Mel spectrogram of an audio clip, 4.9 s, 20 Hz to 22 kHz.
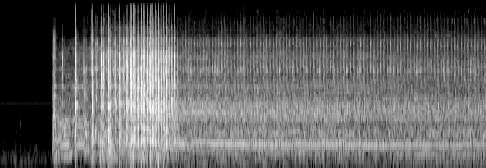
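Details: BMW F31 B38 1.5L turbo engine with stretched timing chain and faulty camshaft adjuster: harsh clattering rattle for about a second after firing on cold start, then quieter idle; timing chain rattle on cold start.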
